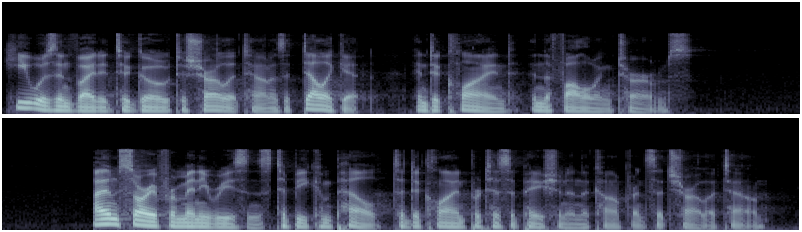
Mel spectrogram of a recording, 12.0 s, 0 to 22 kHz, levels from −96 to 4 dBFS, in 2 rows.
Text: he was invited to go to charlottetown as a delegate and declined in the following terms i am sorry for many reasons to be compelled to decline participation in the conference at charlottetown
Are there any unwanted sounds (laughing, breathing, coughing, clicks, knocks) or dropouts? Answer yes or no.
no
